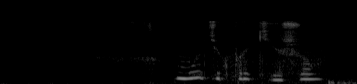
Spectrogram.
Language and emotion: Russian, sad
